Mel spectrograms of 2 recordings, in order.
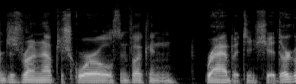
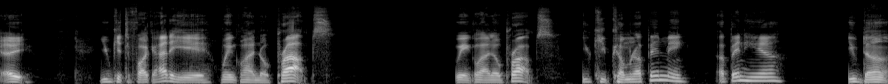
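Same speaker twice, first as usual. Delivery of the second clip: put-on mountain lion voice; 3 semitones higher than usual. Guessing what the mountain lion was thinking, voicing the mountain lion. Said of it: "maybe the mountain lion was like".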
